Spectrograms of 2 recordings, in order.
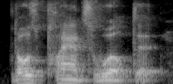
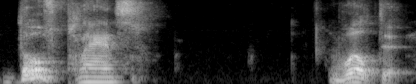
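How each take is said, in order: First: Slow, soft, grave; solemn hush. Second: Said in the usual way. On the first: Real, not acted. Streamer solemnly repeating the plants' fate, slow and soft. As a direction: let it land quietly and slowly.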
